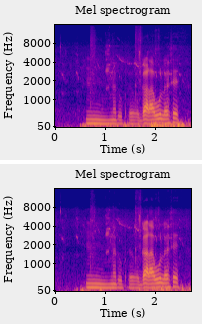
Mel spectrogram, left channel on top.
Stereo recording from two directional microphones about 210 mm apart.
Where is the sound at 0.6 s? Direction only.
Centre (ahead or behind).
